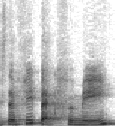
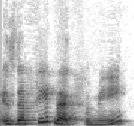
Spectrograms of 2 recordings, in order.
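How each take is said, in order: First: The voice goes down at the end. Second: The voice goes up at the end.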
